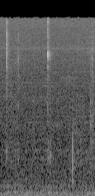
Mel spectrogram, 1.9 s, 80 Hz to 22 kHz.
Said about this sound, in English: And now people get mad at me if I don't hit F5 at the end here.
